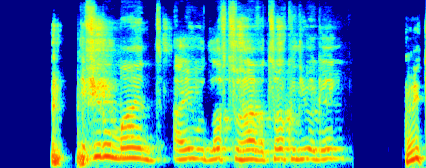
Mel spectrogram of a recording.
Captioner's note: clears throat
